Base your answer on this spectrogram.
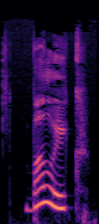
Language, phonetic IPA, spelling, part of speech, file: Russian, [bɐˈɫɨk], балык, noun, Ru-балык.ogg
- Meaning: balyk (smoked or cured meat from the spine of the sturgeon or large salmon)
